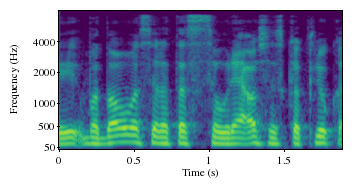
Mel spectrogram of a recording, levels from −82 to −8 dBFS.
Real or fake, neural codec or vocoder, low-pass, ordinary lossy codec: fake; vocoder, 24 kHz, 100 mel bands, Vocos; 7.2 kHz; MP3, 48 kbps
